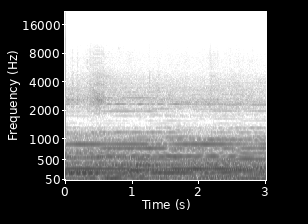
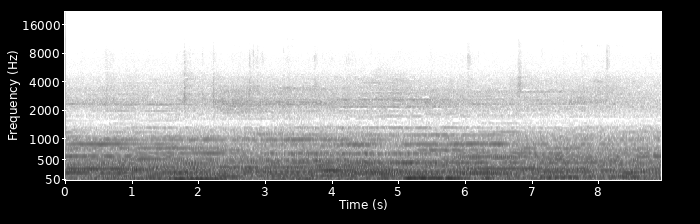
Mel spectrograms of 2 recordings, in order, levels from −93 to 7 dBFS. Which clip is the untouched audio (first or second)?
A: first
